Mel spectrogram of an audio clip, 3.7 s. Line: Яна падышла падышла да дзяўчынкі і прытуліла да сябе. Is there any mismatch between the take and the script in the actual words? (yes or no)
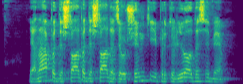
no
